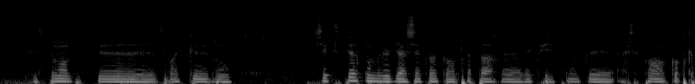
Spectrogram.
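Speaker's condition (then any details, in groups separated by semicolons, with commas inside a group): Down syndrome, trisomy 21; extra chromosome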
